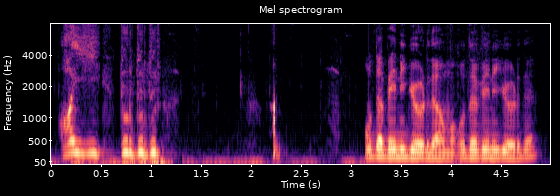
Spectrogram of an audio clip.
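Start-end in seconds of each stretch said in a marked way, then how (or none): 0.1-1.1 higher, louder startled dur; excited stop. Real, not acted. Gamer spots an enemy and blurts out, startled.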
